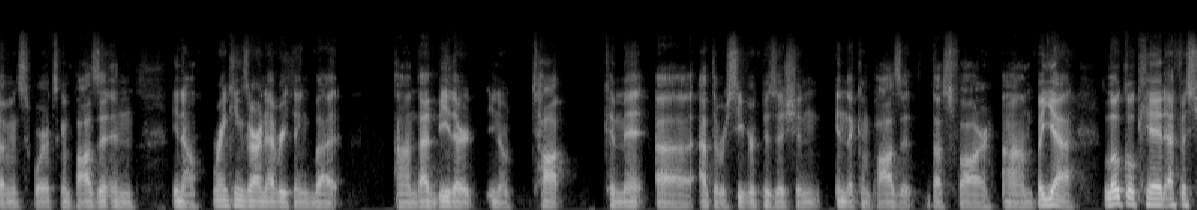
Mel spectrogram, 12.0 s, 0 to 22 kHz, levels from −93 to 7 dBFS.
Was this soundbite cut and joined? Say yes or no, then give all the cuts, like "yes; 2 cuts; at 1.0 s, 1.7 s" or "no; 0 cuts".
yes; 3 cuts; at 6.5 s, 8.3 s, 10.0 s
